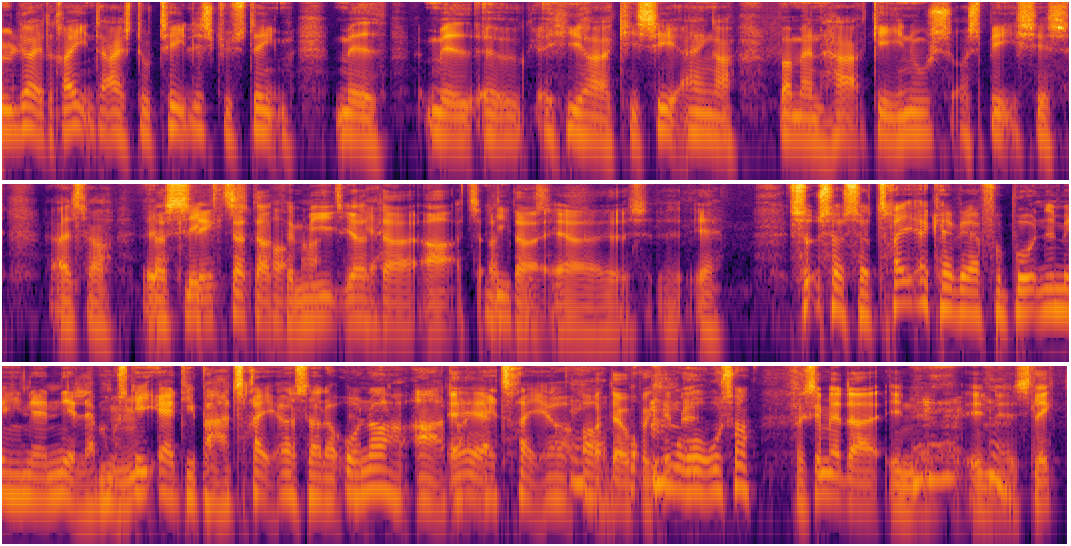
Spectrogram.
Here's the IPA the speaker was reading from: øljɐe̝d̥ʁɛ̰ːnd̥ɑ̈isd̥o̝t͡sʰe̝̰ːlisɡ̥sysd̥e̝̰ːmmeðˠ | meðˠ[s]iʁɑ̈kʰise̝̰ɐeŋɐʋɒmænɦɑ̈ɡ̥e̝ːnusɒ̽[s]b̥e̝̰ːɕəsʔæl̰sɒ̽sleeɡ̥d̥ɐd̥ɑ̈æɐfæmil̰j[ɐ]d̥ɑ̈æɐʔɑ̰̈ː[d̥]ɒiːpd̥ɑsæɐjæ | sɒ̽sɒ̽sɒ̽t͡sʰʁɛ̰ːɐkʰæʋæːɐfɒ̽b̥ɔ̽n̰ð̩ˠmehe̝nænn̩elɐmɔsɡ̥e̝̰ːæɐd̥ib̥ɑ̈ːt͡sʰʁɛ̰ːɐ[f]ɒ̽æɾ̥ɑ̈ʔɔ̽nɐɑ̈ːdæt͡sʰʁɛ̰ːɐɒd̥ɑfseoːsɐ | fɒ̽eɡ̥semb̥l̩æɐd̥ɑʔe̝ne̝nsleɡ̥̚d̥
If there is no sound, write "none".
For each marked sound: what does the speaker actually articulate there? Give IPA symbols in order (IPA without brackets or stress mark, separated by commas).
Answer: h, s, ɐ, d̥, s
